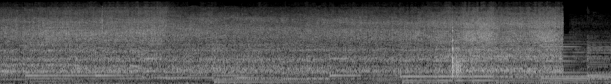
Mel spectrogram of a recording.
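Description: Chopped tomatoes sizzling in a pan with garlic and turmeric, a steady close frying hiss with stirring, and a brief clatter near the end.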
